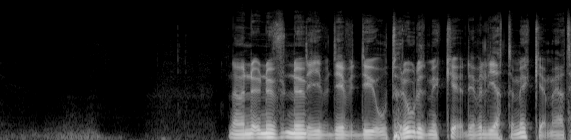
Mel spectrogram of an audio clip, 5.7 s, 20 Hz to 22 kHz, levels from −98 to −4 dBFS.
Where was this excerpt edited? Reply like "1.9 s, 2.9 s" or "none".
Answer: 3.0 s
